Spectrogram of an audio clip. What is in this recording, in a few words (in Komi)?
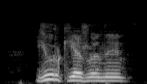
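"юркйӧдлыны" Komi, male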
